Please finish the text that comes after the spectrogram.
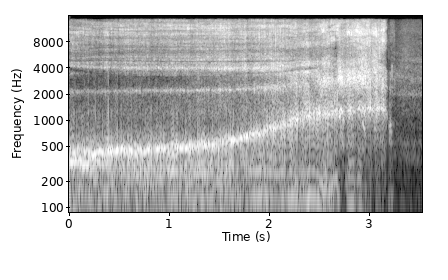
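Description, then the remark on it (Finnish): A person demonstrates a low, raspy death metal growl, one sustained gritty roar lasting about three seconds that slowly rises in pitch before stopping abruptly, with no other talking. “Ja, ja opeteltiin örisemään, koska tietysti death metal...”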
